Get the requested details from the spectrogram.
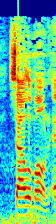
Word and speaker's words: Salamone: Just look up Doug Salamone. S-A-L-A-M-O-N-E. Sala, S-A-L-A, Moan, M-O-N-E, not M-O-A-N, silly.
